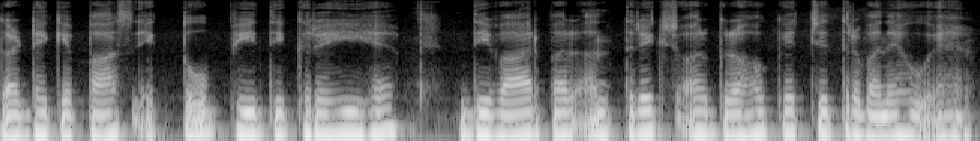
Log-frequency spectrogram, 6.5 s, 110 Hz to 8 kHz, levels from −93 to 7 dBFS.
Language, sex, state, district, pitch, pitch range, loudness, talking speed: Hindi, male, Jharkhand, Ranchi, 130 Hz, 125-135 Hz, -13 LUFS, 165 wpm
